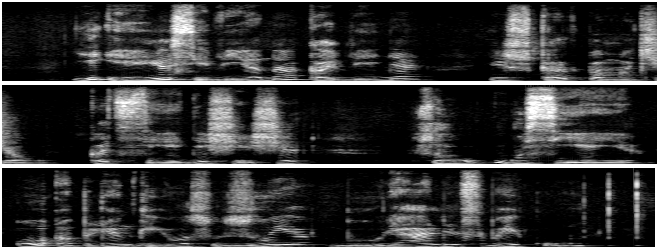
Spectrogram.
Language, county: Lithuanian, Vilnius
